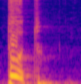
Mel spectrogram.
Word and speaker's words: toute: Tout, que é o feminino singular, sempre vai se pronunciar tudo. Pouco importa se ela for junto com o nome, se ela for um advérbio ou se for um pronome. É sempre a mesma pronúncia.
